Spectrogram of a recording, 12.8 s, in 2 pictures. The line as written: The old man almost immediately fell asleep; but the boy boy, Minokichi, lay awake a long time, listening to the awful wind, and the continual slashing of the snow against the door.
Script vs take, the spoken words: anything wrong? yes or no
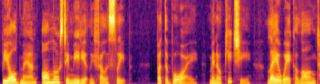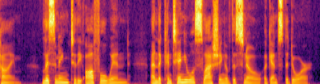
yes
